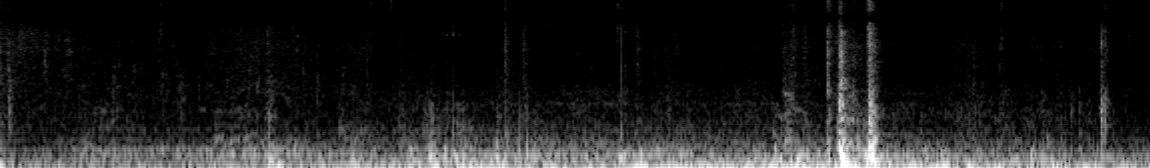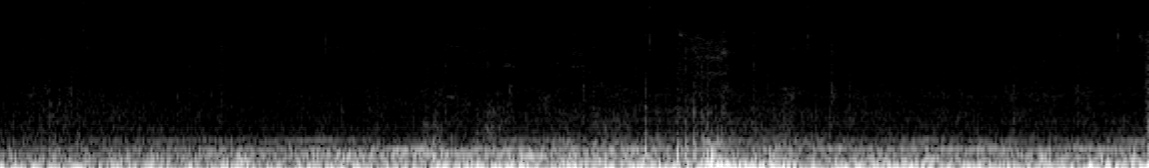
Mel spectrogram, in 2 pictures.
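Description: A moving vehicle running with a steady low rumble, with a single sharp knock about six seconds in.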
